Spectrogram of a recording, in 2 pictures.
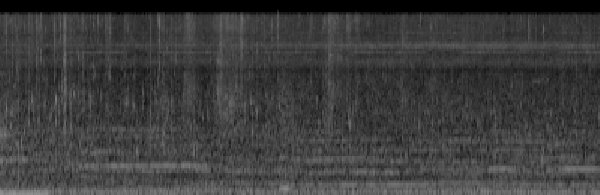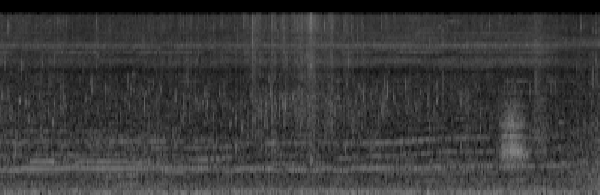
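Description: Soft background music over a steady trickle of spring water running along a small channel.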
